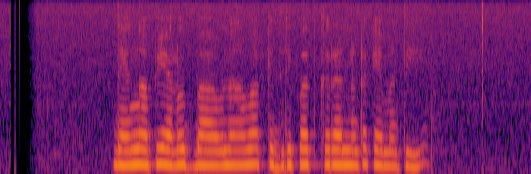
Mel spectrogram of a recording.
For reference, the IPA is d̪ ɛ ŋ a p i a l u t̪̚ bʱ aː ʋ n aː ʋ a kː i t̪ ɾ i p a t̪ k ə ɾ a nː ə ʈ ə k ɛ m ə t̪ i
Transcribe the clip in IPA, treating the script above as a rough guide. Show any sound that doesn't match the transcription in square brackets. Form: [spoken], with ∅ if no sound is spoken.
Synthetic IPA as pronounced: d̪ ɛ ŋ a p i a l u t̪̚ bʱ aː ʋ n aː ʋ a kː i [d̪] ɾ i p a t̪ k ə ɾ a nː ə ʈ ə k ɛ m ə t̪ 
